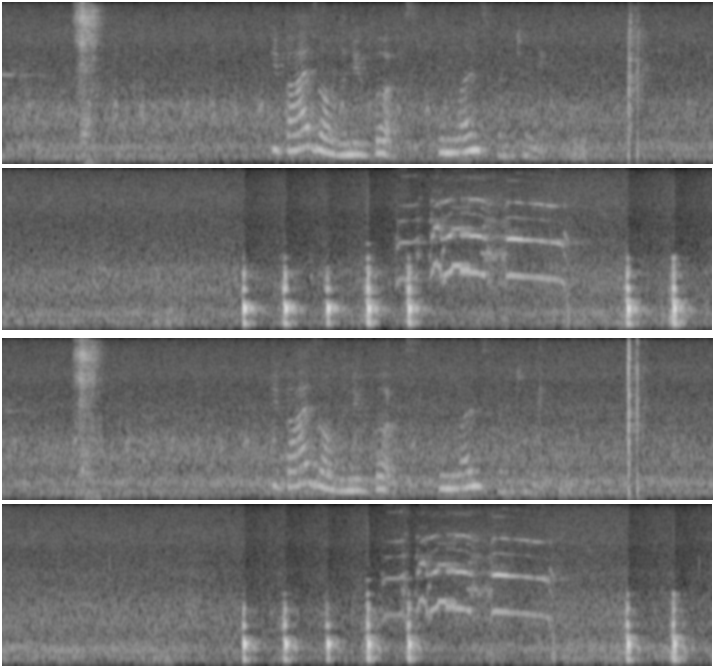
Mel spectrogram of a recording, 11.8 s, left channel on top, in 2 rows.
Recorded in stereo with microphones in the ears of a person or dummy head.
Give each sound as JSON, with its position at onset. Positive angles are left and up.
{"t": 0.6, "sound": "chopping", "side_deg": -15, "distance_m": 6.0}
{"t": 2.2, "sound": "a woman speaking", "side_deg": 10, "distance_m": 1.6}
{"t": 5.2, "sound": "snoring", "side_deg": -80, "distance_m": 1.3}
{"t": 7.9, "sound": "knocking", "side_deg": 0, "distance_m": 0.8}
